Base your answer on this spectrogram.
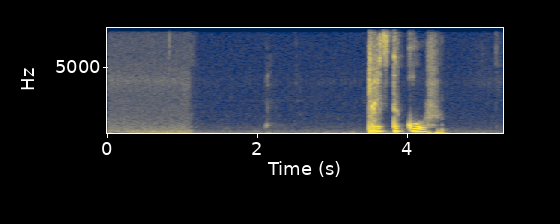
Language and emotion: Russian, angry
